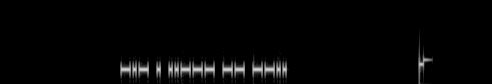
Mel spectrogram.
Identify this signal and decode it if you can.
Morse code, heard as a keyed tone, about 40 wpm, 700 Hz. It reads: KE2MZ
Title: USA Call Signs - 5 Characters - 4x Character Spacing - 40wpm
